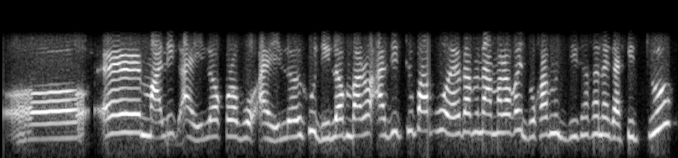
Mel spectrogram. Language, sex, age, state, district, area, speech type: Assamese, female, 30-45, Assam, Darrang, rural, conversation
